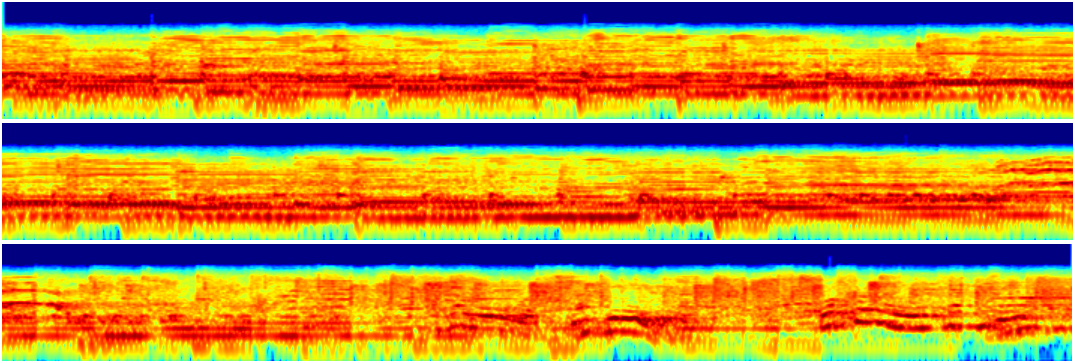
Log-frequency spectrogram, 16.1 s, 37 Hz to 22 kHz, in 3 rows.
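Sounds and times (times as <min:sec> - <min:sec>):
strummed acoustic guitars: 0:00.0 - 0:14.6.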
